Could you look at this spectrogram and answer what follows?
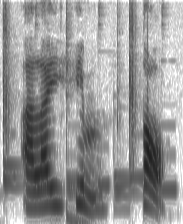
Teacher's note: Pada lafaz pertama alaihim to, hukum tajwidnya izhar syafawi karena mim mati him bertemu huruf to dibaca jelas tanpa dengung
